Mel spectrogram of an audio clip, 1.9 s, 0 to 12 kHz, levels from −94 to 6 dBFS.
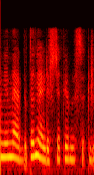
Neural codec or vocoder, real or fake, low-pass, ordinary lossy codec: codec, 16 kHz, 0.5 kbps, FreqCodec, larger model; fake; 7.2 kHz; AAC, 32 kbps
